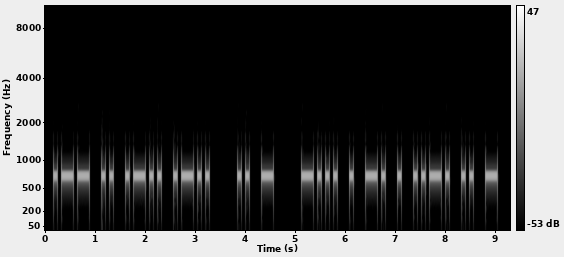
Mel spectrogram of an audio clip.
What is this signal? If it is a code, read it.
Morse code, heard as a keyed tone, about 16 wpm, 700 Hz. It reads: WILL IT BENEFIT
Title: Sentences from Top 1000 Words - Review Part 6 - 15wpm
